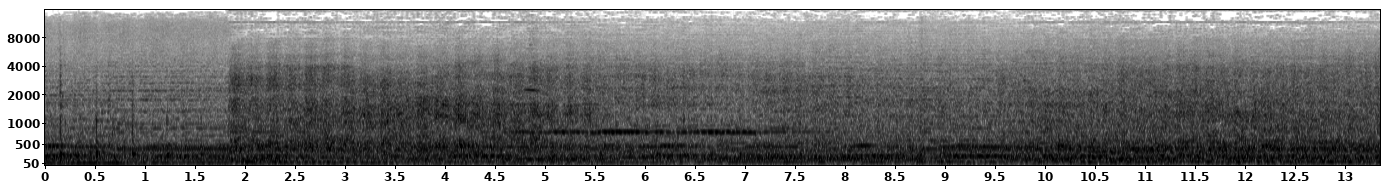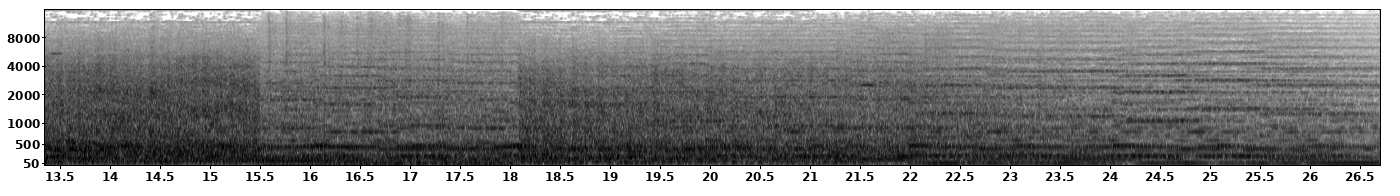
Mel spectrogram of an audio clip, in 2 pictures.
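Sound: train crossing a bridge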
